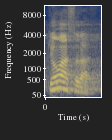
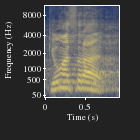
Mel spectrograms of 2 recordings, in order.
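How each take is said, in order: First: Said in the usual way. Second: Louder, higher worried mother's call. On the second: Acted. Mother calling her laughing baby, puzzled and loud.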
